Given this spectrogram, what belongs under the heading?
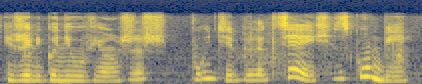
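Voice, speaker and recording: A woman's voice: on the high side, moderate pace, dark tone, slight background noise, close to an everyday voice. A woman voicing a grown man, a proud and patient pilot, explaining plainly.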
